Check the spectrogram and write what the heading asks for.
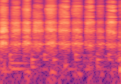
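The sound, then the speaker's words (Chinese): A husky dog pants rapidly, about seven quick breathy huffs in a steady rhythm, hissy and fairly loud, with no talking. “有一天，他遇到了静不下来的哈士奇狗狗”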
